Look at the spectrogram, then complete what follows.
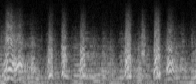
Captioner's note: barking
